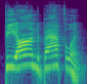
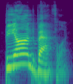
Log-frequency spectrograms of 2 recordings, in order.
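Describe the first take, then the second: Both takes have the same delivery.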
